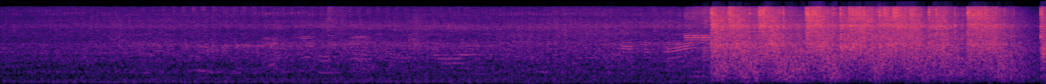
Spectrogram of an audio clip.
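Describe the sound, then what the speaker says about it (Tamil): A voice talks over background noise, then a dense, loud volley of firecrackers bursts in rapid crackling succession for the last couple of seconds, set off at a celebration in Bhuvanagiri. "புவனகிரியில் பட்டாசு வெடித்து கொண்டாட்டம்"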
